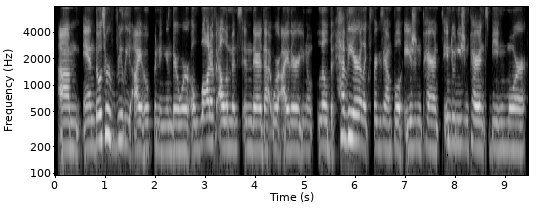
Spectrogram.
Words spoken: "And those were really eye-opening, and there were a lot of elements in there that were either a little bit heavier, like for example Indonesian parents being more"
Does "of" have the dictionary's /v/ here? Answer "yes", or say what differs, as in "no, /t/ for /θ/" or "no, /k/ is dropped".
yes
